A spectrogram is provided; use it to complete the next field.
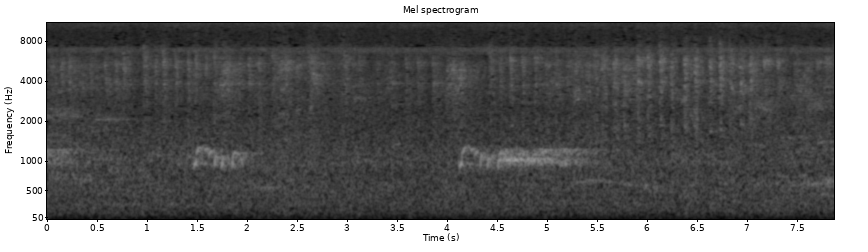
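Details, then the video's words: Ashy Woodswallow, a very common resident, recorded at Ubon Ratchathani, Thailand, on 25 February 2022: two short mid-pitched calls, the second longer and slightly wavering, over steady hiss and a broad background of high insect-like noise. "นกแอ่นพง : Ashy Woodswallow"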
